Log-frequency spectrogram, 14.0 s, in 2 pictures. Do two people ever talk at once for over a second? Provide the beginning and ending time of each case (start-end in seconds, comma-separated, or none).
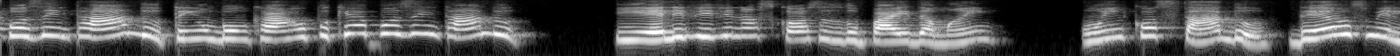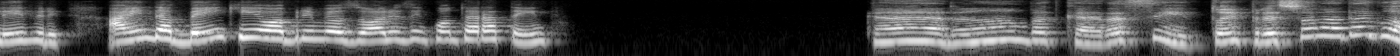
none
